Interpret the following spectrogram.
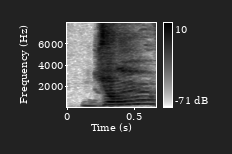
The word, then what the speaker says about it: zhong: The other that sounds almost the same but is not, which is zhong qi, zhong versus zong.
